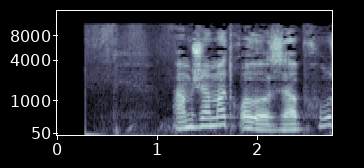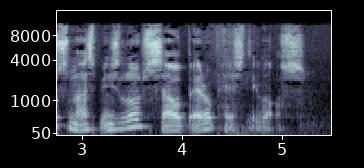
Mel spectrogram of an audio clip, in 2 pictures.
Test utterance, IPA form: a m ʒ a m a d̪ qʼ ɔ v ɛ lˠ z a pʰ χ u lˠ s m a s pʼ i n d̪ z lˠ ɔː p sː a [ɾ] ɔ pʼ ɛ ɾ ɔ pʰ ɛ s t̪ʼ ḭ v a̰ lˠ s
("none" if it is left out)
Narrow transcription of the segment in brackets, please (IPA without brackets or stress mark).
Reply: none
